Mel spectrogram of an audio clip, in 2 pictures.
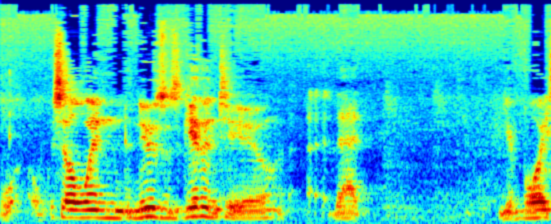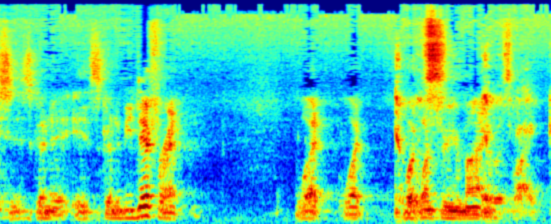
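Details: Adult male interviewer; typical voice.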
